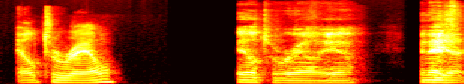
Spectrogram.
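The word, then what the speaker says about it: Elturel: They don't call it El Turo. They call it El Turel.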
